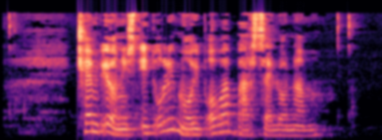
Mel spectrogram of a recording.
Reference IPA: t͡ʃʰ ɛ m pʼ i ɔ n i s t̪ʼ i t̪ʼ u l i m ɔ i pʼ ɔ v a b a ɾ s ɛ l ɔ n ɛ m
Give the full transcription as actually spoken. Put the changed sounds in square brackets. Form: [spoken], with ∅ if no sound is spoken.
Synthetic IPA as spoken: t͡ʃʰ ɛ m pʼ i ɔ n i s t̪ʼ i t̪ʼ u l i m ɔ i pʼ ɔ v a b a ɾ s ɛ l ɔ n [a] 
